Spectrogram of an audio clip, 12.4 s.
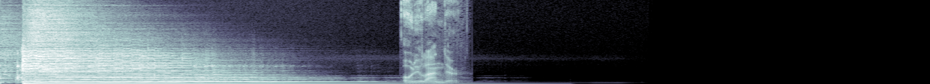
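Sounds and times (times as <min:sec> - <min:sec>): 
blues music in a bar: 0:00.0 - 0:06.8.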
